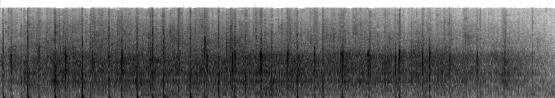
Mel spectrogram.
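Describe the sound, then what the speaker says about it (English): An audience at a School of Education pinning ceremony gives the graduates sustained applause: dense, even clapping from a large crowd, with a few louder individual claps standing out throughout. "Let's give our graduates one more round of applause."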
